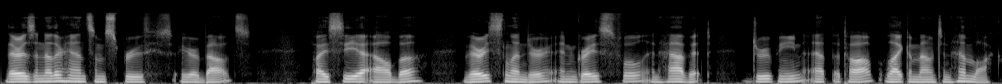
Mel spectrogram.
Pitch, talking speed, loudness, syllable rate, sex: 125 Hz, 130 wpm, -19 LUFS, 4.7 syllables/s, male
